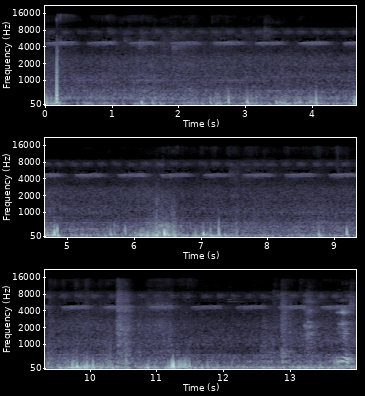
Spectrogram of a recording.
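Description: A cotton t-shirt being handled and turned over, with soft rustling and bumps that peak a few times. Under it runs a steady high chirp repeating about twice a second.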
